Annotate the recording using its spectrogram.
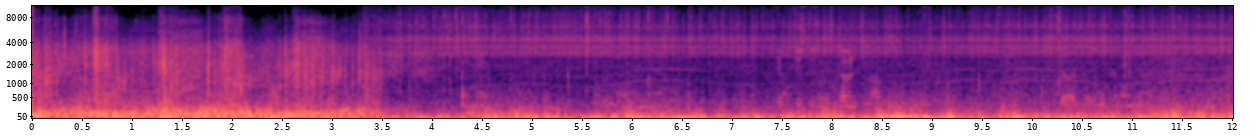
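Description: Strong wind buffeting the microphone: a loud, low rumble that runs throughout, with sharper gusts in the first few seconds.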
